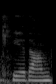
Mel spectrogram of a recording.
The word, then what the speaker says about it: Círdan: It's just like, I've tried to get the rolled R's on Círdan before, but it just doesn't work for me, so Círdan is the best that I can do.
